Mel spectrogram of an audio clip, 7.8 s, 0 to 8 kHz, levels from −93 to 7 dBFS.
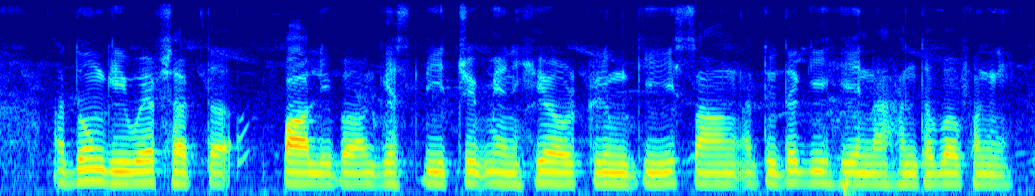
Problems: background sounds at intervals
